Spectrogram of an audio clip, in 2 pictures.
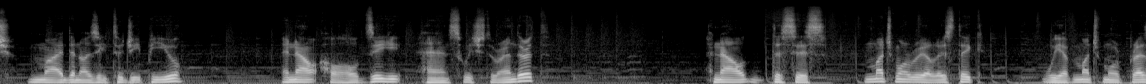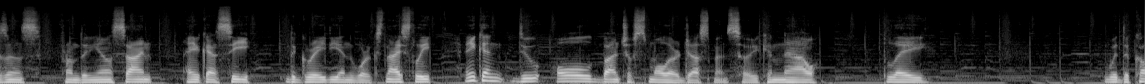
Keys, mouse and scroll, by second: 0.9 click, 0.9 right click, 1.7-2.3 scroll up 5, 3.3 z, 7.8-8.9 scroll down 2, 8.9-10.2 middle drag, 10.5-10.9 scroll up 2, 12.1 scroll down 2, 12.5 scroll up 2, 13.1 click, 14.6 scroll down 2, 16.4 click, 17.3-17.7 scroll up 2, 18.1-22.6 drag.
